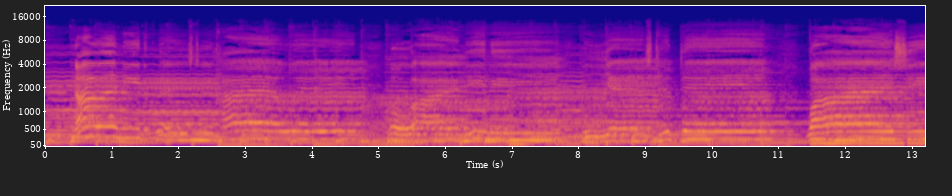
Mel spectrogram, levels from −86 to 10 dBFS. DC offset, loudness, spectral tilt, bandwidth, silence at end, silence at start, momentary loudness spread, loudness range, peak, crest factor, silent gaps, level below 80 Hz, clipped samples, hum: under 0.1%; -18 LUFS; -5.5 dB/octave; 14 kHz; 0 s; 0 s; 6 LU; 2 LU; -2 dBFS; 16 dB; none; -42 dBFS; under 0.1%; none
